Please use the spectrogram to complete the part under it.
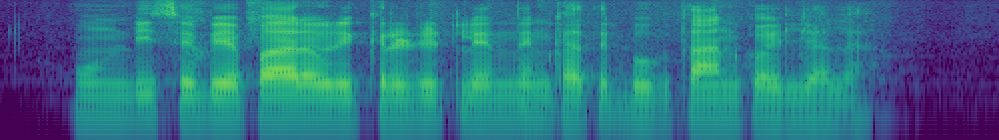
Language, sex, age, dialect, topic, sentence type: Bhojpuri, male, 25-30, Northern, banking, statement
